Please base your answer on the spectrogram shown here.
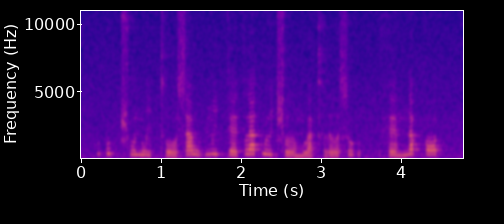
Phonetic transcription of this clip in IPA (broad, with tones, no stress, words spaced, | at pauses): ʔu˥˩k̚t͡ɕʰu˧n wi˨˩ʔtʰoː˨˩sa˥˩w | mi˥˩ʔkɛː˧ kla˦˥t̚wɯː˧t͡ɕʰɤː˨˩ mu˨˩a̯kʰrɤː˧su˥˩ʔ | hɛː˩˦mna˥˩p̚kɔː˦˥t̚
